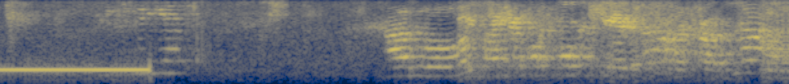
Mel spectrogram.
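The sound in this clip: A steady single telephone tone as a call drops, lasting under a second before cutting off, followed after a short pause by a person talking.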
